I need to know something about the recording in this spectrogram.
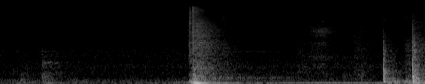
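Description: A single sharp thud about two seconds in, the loudest thing here, followed near the end by a lighter knock.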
